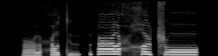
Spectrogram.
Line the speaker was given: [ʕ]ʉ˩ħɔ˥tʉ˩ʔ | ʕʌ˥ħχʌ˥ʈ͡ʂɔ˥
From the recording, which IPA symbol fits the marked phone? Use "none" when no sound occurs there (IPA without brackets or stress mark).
ʕ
